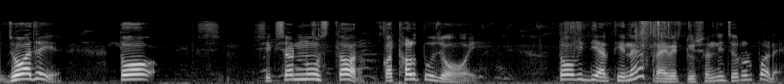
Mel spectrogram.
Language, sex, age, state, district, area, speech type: Gujarati, male, 30-45, Gujarat, Rajkot, rural, spontaneous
